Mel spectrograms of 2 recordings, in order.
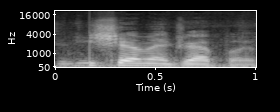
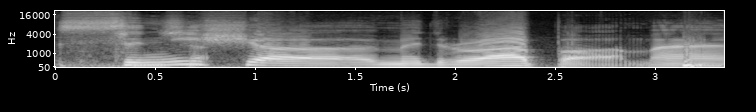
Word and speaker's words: Sinisa Mandrapa: No, we'll talk to Sinisa Mandrapa. Did I say it right? Yes, Sinisa Mandrapa. Perfect, yes. Sinisa Mandrapa.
